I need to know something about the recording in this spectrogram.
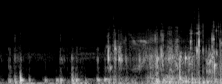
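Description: Knocks and clatter of the camera being handled against a boat's hull, then from about a second in a louder wash of splashing water as the camera goes under the surface.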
